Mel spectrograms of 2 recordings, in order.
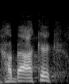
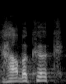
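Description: First: The name has a familiar English pronunciation. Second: The name has a Hebrew-like pronunciation. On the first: This is the way most people learned to say it. "I grew up saying Habakkuk" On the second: This is closer to the original language. "the proper pronunciation is something more like Habakkuk"

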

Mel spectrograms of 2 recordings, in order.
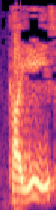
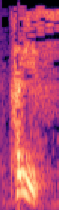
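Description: First: The word is said with two clear syllables. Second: The word is squeezed into nearly one syllable. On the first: This is the standard pronunciation. "the two-syllable word" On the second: This is the northern dialect pronunciation. "was pronounced almost as one syllable"

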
